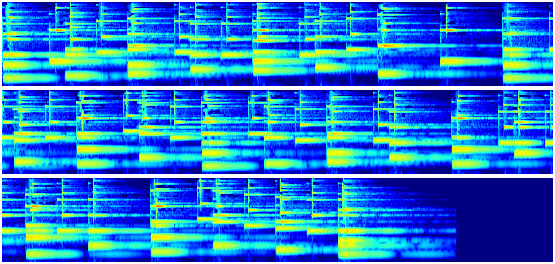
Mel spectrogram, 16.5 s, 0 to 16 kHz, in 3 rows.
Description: Sankyo Music Box - 金太郎 田村虎蔵 BBX
Full range 60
